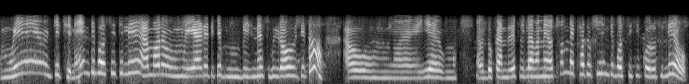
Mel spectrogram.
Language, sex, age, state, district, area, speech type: Odia, female, 45-60, Odisha, Sambalpur, rural, conversation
